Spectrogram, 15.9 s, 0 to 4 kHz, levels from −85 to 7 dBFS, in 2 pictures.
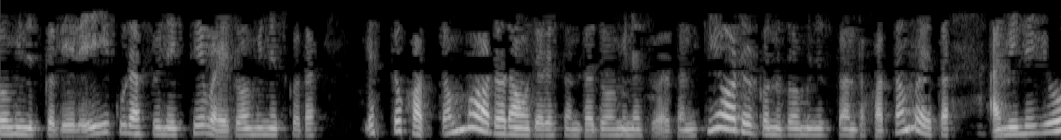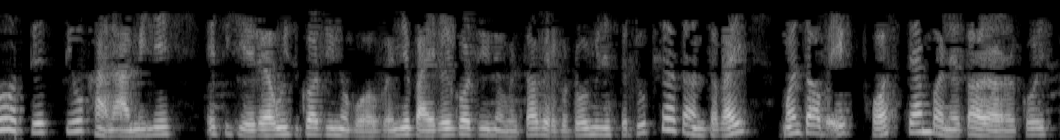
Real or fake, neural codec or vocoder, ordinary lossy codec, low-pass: fake; vocoder, 22.05 kHz, 80 mel bands, WaveNeXt; MP3, 16 kbps; 3.6 kHz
